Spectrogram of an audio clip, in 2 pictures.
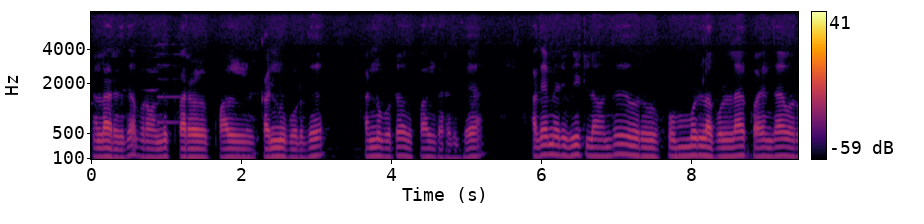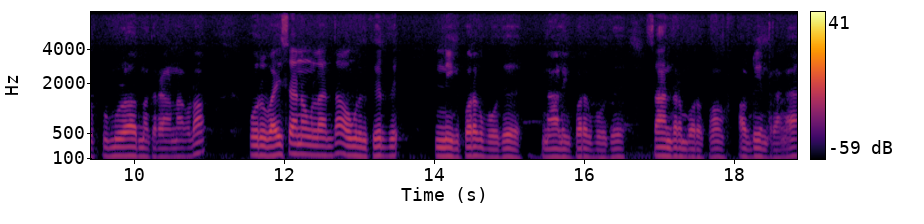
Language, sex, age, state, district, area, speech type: Tamil, male, 45-60, Tamil Nadu, Tiruvannamalai, rural, spontaneous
